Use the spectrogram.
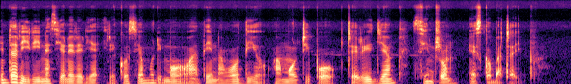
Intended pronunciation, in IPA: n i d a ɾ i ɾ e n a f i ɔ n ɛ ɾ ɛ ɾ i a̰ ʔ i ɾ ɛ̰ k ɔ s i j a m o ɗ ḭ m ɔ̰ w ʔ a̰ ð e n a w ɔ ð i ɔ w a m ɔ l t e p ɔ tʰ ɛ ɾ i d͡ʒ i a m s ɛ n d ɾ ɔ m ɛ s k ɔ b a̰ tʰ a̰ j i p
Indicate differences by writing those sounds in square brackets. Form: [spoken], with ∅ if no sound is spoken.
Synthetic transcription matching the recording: n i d a ɾ i ɾ [i] n a [s] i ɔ n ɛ ɾ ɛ ɾ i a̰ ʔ i ɾ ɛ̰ k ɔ s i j a m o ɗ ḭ m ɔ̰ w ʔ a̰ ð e n a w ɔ ð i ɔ w a m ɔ l t [i] p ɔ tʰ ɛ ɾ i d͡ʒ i a m s [i] n d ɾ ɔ m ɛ s k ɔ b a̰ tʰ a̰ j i p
